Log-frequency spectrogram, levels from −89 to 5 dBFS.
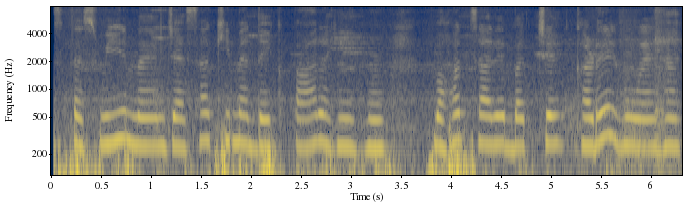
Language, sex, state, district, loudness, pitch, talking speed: Hindi, female, Madhya Pradesh, Dhar, -18 LUFS, 240 Hz, 140 wpm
